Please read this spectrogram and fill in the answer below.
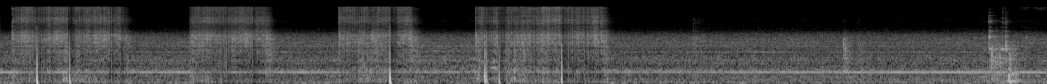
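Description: Stick (arc) welding: the electrode crackles and hisses in stretches, with sharp pops, for roughly the first six seconds, laying a reinforcing weld on a homemade power hammer part; a steady hum runs beneath. Near the end come a few sharp hammer taps on the weld.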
